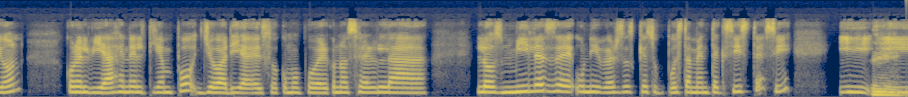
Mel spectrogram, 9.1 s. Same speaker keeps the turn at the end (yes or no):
yes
